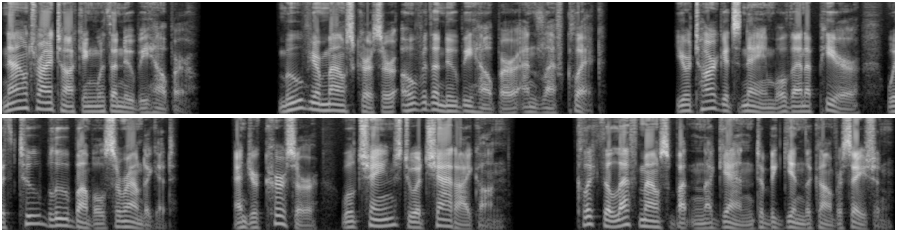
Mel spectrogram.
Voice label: tutorial voice; lineage2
